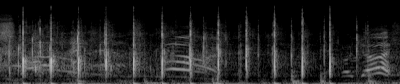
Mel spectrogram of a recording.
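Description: Scattered hand clapping from a small group of spectators, irregular claps throughout and thicker in the first two seconds, with a few voices calling out between them.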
